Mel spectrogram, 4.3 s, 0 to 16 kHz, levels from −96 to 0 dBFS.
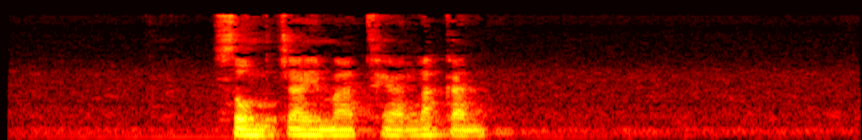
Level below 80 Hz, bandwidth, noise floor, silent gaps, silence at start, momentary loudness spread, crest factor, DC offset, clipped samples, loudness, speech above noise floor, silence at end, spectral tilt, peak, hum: -48 dBFS; 11.5 kHz; -61 dBFS; none; 1.1 s; 14 LU; 24 dB; under 0.1%; under 0.1%; -27 LUFS; 35 dB; 1.8 s; -6 dB/octave; -8 dBFS; none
